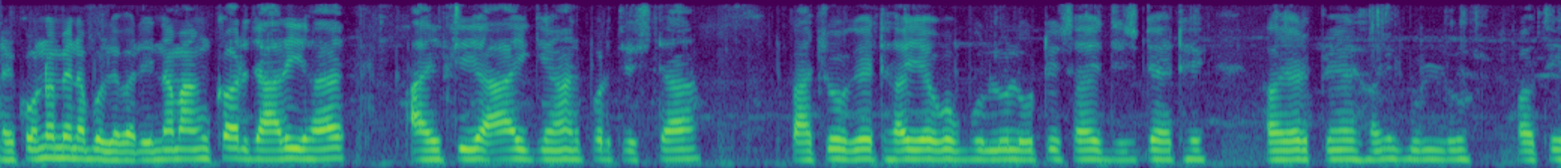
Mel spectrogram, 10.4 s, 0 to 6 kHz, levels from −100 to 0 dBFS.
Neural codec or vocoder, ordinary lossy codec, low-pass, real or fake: none; none; 5.4 kHz; real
